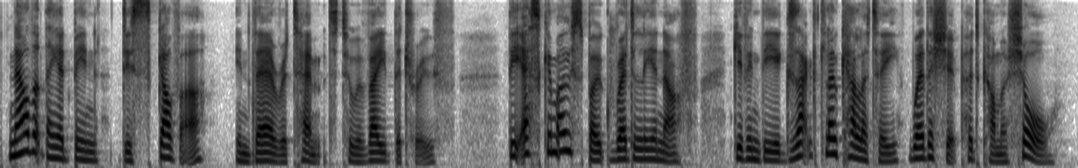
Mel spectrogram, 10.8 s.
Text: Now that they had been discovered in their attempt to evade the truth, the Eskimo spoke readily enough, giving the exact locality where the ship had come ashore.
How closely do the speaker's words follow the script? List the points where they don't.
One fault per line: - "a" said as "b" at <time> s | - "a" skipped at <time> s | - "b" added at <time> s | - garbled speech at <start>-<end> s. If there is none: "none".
- "discovered" said as "discover" at 1.2 s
